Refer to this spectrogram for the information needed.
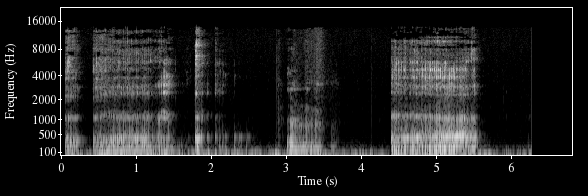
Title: Super Burp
